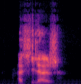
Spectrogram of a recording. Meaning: sharpening
- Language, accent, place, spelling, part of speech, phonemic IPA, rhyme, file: French, France, Lyon, affilage, noun, /a.fi.laʒ/, -aʒ, LL-Q150 (fra)-affilage.wav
